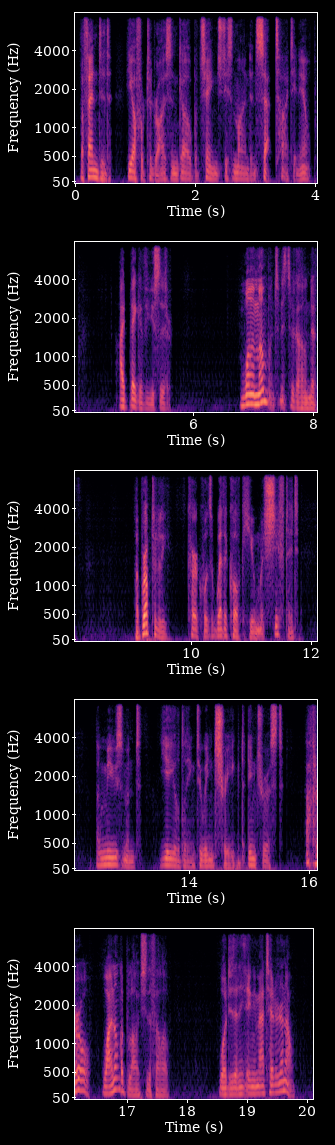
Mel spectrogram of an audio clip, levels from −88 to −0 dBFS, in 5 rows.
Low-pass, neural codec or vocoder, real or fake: 7.2 kHz; codec, 16 kHz in and 24 kHz out, 0.4 kbps, LongCat-Audio-Codec, fine tuned four codebook decoder; fake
